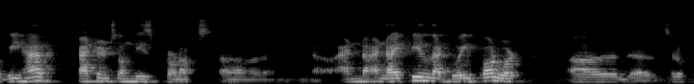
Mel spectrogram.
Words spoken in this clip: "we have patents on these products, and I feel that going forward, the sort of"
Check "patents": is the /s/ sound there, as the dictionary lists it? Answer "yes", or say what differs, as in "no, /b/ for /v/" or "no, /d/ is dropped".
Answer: yes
